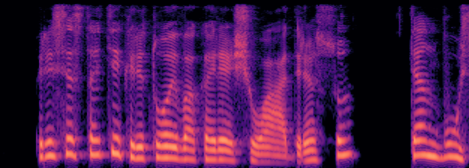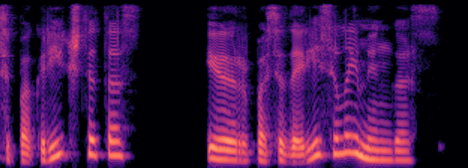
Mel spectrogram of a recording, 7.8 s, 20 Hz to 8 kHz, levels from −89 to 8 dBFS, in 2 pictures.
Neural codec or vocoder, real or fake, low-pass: none; real; 7.2 kHz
